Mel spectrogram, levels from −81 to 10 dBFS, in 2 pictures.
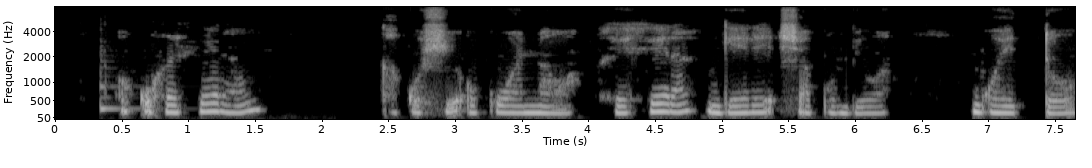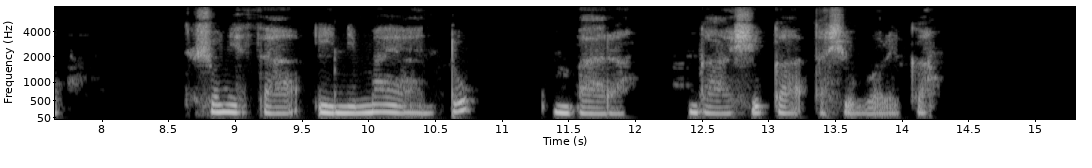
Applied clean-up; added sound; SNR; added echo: none; Bowed string instrument; 17 dB; none.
